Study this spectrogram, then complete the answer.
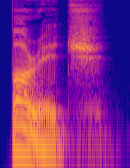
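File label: "borage", British English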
